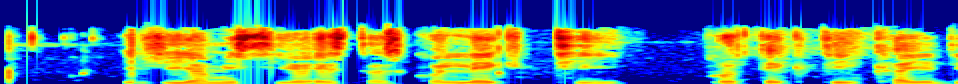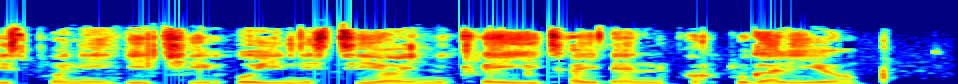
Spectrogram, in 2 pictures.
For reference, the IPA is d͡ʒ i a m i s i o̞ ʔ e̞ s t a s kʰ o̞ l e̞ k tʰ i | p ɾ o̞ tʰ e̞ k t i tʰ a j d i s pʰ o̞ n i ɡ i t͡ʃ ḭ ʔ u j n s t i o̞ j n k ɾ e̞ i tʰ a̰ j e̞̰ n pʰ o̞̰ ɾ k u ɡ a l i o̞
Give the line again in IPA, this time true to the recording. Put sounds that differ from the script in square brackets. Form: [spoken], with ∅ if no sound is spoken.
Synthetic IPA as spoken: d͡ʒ i a m i s i o̞ ʔ e̞ s t a s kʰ o̞ l e̞ k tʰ i | p ɾ o̞ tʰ e̞ k t i [kʰ] a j d i s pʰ o̞ n i ɡ i t͡ʃ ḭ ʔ u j n s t i o̞ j n k ɾ e̞ i tʰ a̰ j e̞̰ n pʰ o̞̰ ɾ [t] u ɡ a l i o̞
